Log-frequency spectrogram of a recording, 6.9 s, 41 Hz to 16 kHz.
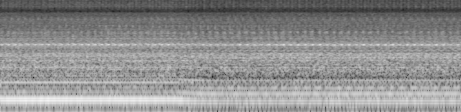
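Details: Seat Ibiza 1.4 BXW petrol engine at idle with a light, fairly regular tapping about three per second; suspected piston slap, which this engine is said to be prone to.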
